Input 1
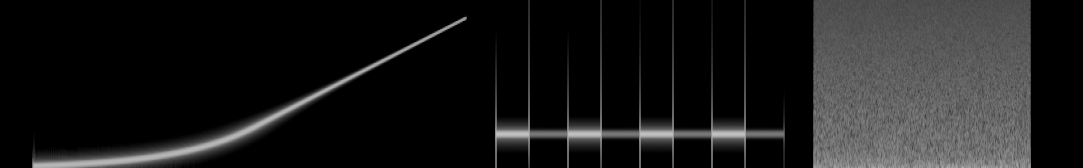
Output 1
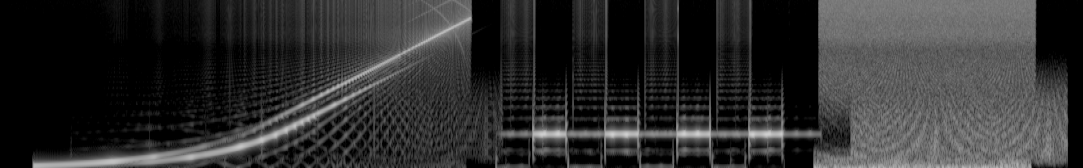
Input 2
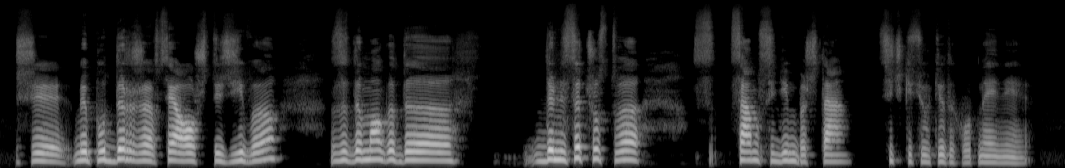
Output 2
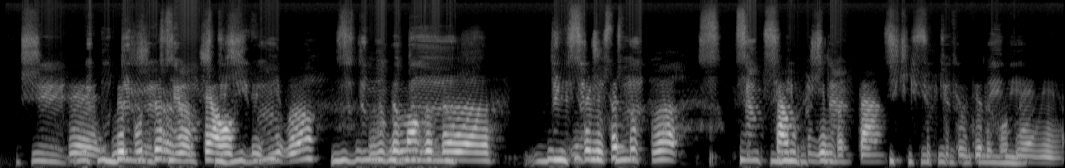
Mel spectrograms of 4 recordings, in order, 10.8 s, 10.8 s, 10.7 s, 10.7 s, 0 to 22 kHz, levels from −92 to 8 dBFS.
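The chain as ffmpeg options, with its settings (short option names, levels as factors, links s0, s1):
-filter_complex "[0:a]aphaser=in_gain=1:out_gain=1:delay=5:decay=0.51:speed=0.89:type=triangular,aexciter=amount=1.9:drive=9.5:freq=8400,acrossover=split=250|2000[s0][s1][s2];[s2]adelay=50[s3];[s1]adelay=370[s4];[s0][s4][s3]amix=inputs=3:normalize=0"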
